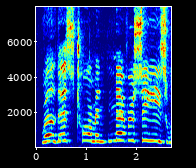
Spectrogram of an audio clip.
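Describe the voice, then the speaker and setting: Putting on a squeaky character voice, a woman speaks at an extremely high pitch in a flat monotone. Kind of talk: storybook. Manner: wailing, despairing.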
